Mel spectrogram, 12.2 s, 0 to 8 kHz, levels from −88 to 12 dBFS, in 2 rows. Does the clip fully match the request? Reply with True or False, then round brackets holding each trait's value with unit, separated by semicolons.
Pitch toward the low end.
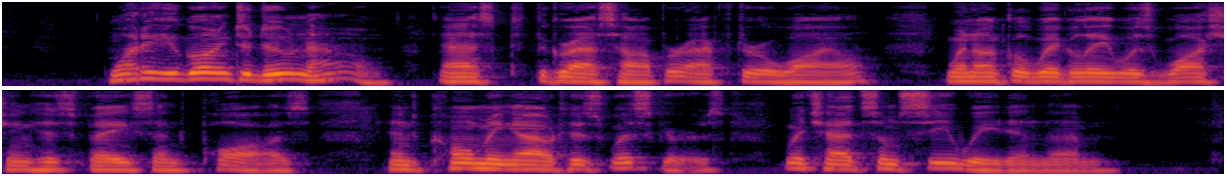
True (110 Hz)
